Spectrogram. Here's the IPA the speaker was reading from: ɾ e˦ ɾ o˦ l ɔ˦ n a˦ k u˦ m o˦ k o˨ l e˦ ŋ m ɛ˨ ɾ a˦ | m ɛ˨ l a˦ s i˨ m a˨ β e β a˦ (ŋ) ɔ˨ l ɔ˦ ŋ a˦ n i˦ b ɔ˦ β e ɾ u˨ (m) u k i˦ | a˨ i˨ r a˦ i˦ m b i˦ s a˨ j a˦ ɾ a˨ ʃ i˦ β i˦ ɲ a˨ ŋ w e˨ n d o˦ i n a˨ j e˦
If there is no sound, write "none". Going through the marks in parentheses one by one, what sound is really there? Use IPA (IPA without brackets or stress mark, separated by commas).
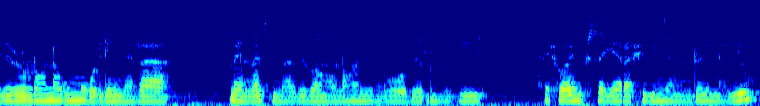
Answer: ŋ, m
